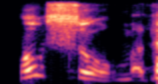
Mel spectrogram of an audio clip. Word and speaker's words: Mosul: The Russo brothers from the Avengers Endgame have a film on Netflix called Mosul. It's an action film that plunges viewers into the fight between the Renegade Police Unit and the ISIS fighters who have destroyed their homes. Okay, wow. – Mosul.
